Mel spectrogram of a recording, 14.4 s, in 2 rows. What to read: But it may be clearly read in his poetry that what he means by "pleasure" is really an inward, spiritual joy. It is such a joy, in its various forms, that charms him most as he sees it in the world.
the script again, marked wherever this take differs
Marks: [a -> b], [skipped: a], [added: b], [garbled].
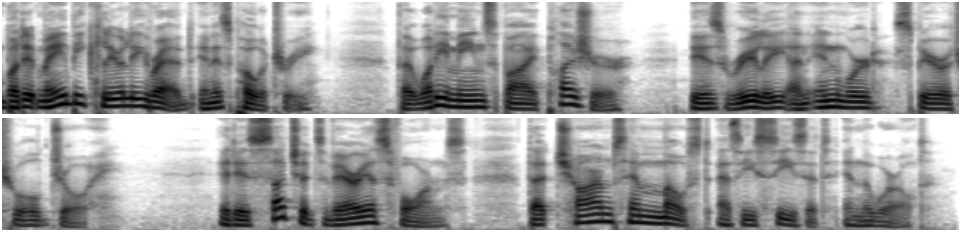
But it may be clearly read in his poetry that what he means by "pleasure" is really an inward, spiritual joy. It is such a [skipped: joy, in] its various forms, that charms him most as he sees it in the world.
